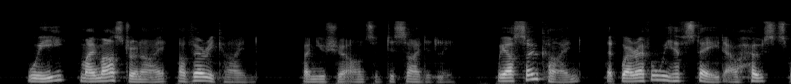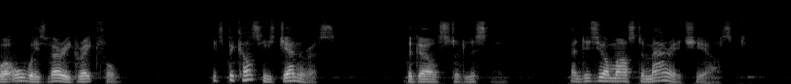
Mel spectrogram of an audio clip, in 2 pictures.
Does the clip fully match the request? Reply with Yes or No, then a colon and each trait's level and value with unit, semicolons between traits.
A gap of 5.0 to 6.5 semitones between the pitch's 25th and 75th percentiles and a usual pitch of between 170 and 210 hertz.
No: wide, 5.5 semitones; medium, 140 Hz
